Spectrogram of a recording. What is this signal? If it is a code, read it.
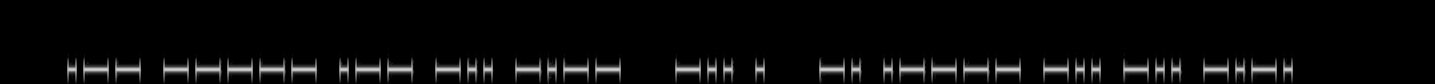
Morse code, heard as a keyed tone, about 15 wpm, 700 Hz. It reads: W0WDY DE N1DDC
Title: USA Callsign DE Callsign - 5 Characters - 15wpm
